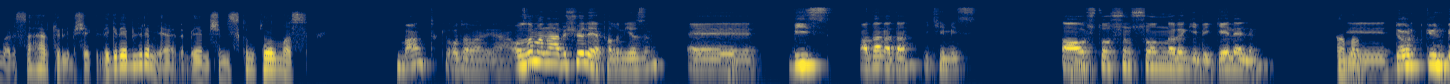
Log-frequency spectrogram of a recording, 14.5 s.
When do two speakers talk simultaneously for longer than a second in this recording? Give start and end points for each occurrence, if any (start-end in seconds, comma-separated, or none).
none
